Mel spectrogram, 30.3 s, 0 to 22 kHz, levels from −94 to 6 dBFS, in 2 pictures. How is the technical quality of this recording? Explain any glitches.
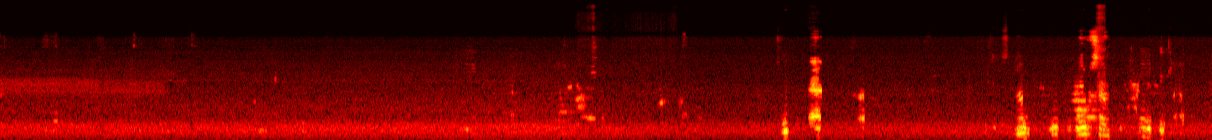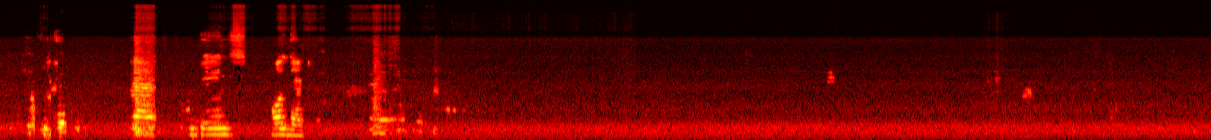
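The recording has clear echo-control problems: the talker is repeatedly turned down, and the other end of the call bleeds into the microphone.

Speech suppressed in double talk occurs at 0.0–0.35 s, 2.76–3.21 s, 5.31–6.49 s, 9.68–20.62 s and from 29.14 s to the end. The likely cause is an echo canceller that could not separate the local talker from the loudspeaker echo while both sides spoke, so it attenuated everything. Brief dips of roughly 10–20 dB punch holes in the voice, and the long 9.68–20.62 s stretch loses several seconds in total, with drops near 30 dB.

The other side's voice leaking through is heard from 0.0 to 9.86 s and from 18.26 to 29.99 s as a faint second voice far below the talker. From 12.34 to 16.5 s it rises to roughly the same level as the talker. This is likely residual loudspeaker pickup that the canceller failed to subtract from the microphone signal, leaving a competing voice in the recording.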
